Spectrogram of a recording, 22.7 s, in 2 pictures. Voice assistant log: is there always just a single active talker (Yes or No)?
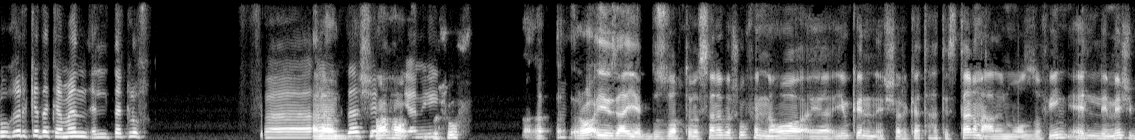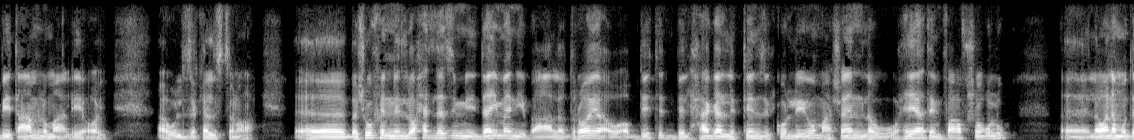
No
